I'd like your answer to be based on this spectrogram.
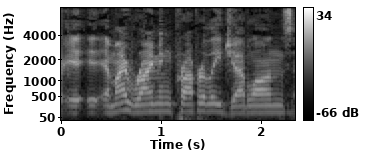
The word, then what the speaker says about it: Jablons: Jablons. Jab rhymes with cab, and Lons rhymes with Fonz.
